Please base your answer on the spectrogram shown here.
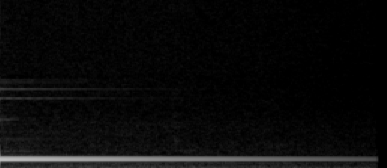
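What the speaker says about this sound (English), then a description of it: "I'm going to give him the doorbell." A doorbell sound effect on a football talk show: a single clean electronic chime rings out and fades steadily over about two and a half seconds, alone.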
